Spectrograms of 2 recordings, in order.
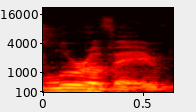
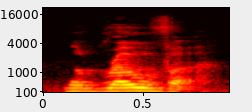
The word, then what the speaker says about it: Larova: Your last name is pronounced Lurove, correct? Larova. Larova.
